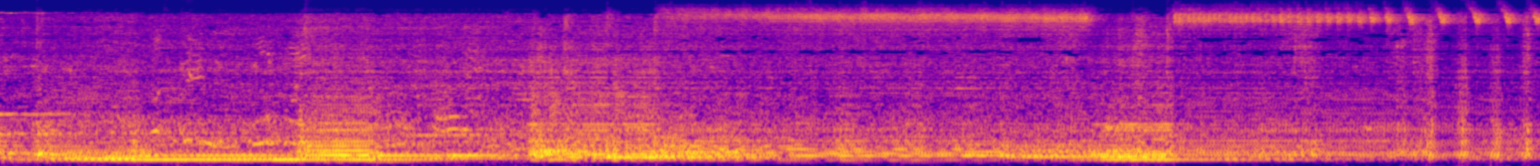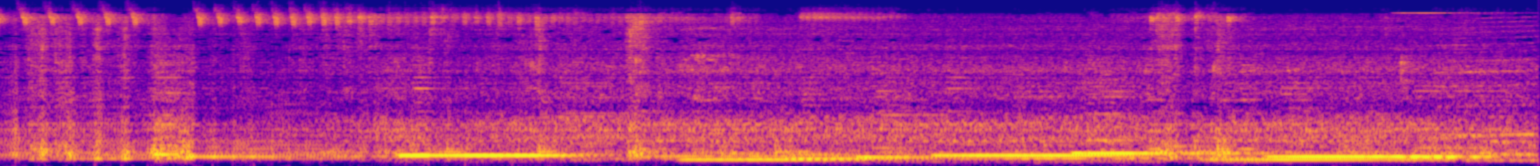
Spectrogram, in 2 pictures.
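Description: Experimental live electronic music from a laptop ensemble: sustained low drone tones that step between pitches, with a rapid run of high clicks in the middle.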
